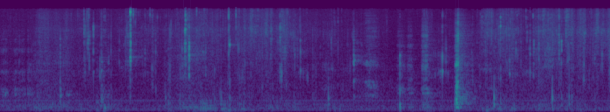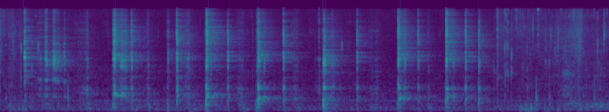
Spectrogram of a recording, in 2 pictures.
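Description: Close-miked chewing and mouth sounds: short wet clicks and smacks, sparse at first and coming thicker and louder from about halfway through.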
